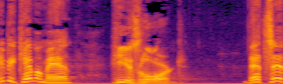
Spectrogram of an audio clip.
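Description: A man projects his raised voice with a bright, sharp tone and lively intonation at a moderate pace. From Brazil. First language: Portuguese. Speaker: lay preacher. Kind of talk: sermon. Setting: church.

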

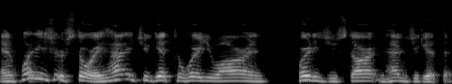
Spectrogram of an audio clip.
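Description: A man with a plain, everyday voice, fairly high in pitch, at a fairly quick pace with ordinary pitch variation, over a quiet background. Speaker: podcast host interviewer. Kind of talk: interview conversation.

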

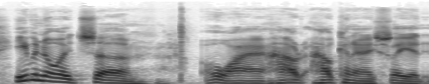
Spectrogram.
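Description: A man talks at a moderate pace with lively intonation. He has an ordinary speaking voice. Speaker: radio host. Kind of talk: radio dj patter. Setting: radio studio. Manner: warm, jovial, chatty.

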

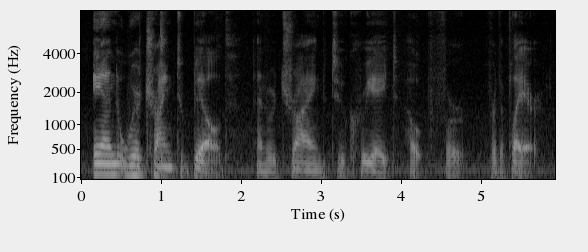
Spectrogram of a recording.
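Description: Music plays in the background as a man talks at a very slow pace. He speaks with an Israeli accent. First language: Hebrew. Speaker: video game composer. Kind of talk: interview. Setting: studio.

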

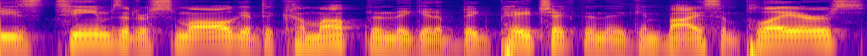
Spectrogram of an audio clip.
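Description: On a very clean recording with a silent background, a man with an American accent and a plain, everyday voice speaks at a medium pitch and fairly quick pace with ordinary pitch variation, the sound dry and close with no echo. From US Midwest, Chicago suburbs. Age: 40s. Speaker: watch company founder. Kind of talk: casual chat.

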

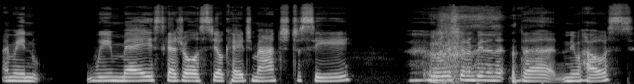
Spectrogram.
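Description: With little pitch movement, a woman talks at a fairly slow pace in a fairly low pitch.

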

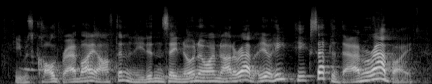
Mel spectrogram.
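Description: A man with a somewhat breathy voice and lively intonation. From living in Ireland. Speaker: pastor. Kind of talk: sermon. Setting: church.

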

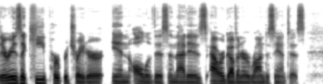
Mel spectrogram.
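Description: An unremarkable speaking voice with an American accent moves at a moderate pace with ordinary pitch variation, in a very clean recording with a silent background and a dry, close sound with no echo. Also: man. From US Pacific Northwest, rural Oregon. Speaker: LGBTQ advocacy spokesperson. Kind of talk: interview.

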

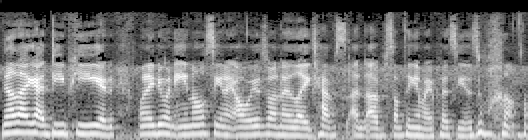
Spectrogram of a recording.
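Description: Over noticeable background noise, a woman with an American accent speaks very fast at a medium pitch. Her loudness stays very even and her intonation fairly even. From New Jersey. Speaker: adult film performer. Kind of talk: casual chat. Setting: studio.

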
